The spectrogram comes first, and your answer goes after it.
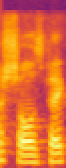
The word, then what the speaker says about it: Skjolsvik: a favorite passage sure my name is schulzbeck and thank you so much jennifer for pronouncing my name correctly that's like the biggest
